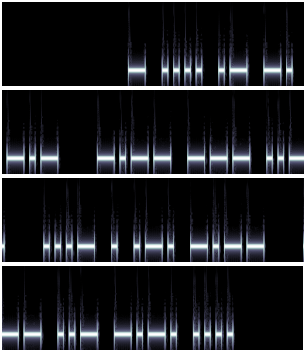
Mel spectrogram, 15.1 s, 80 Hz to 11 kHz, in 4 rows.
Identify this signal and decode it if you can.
Morse code, heard as a keyed tone, about 17 wpm, 700 Hz. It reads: THANK YOU VERY MUCH
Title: Speed-Racing - Sets of 4 Words 17wpm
